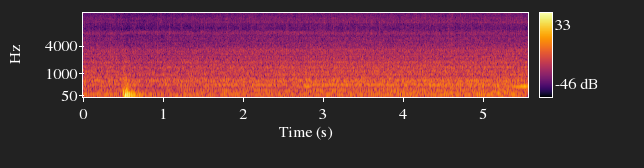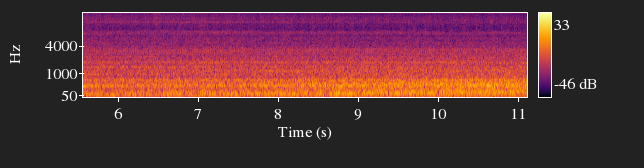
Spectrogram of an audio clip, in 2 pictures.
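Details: 2013 Nissan Pathfinder at 265k miles, idling after AC compressor clutch and serpentine belt replacement: one sharp click at the start, then steady even idle, no knocks, squeals or rattles; normal idle.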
